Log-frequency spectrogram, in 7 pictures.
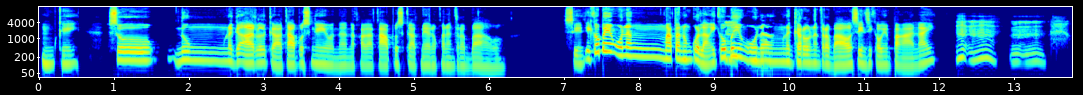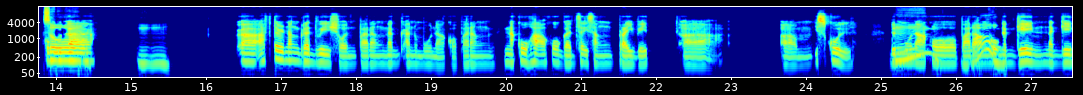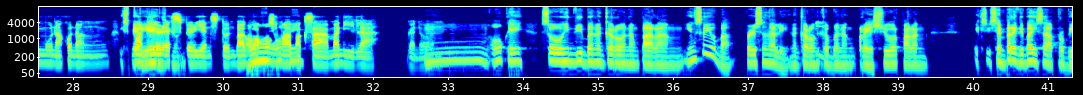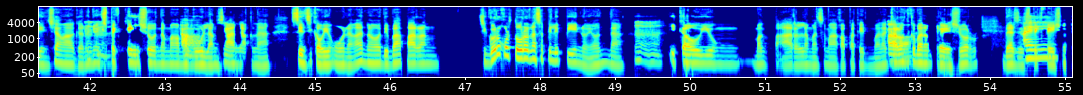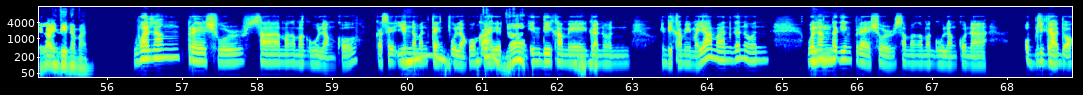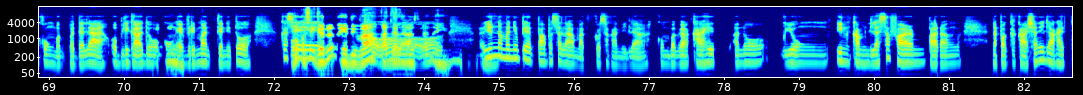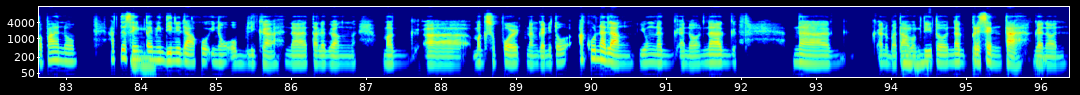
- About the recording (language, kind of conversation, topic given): Filipino, podcast, Ano ang ginampanang papel ng pamilya mo sa edukasyon mo?
- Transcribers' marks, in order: drawn out: "Mm"; other background noise; gasp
